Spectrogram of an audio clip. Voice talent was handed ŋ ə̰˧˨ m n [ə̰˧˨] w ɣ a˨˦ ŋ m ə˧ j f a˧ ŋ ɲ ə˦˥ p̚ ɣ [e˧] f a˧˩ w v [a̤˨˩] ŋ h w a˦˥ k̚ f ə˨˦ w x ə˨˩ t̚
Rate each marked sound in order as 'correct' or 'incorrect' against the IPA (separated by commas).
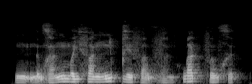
correct, correct, correct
